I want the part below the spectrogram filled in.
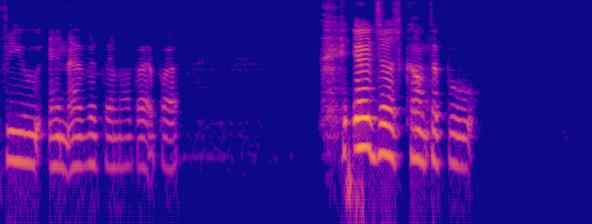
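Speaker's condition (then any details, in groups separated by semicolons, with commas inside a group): Mild cerebral palsy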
